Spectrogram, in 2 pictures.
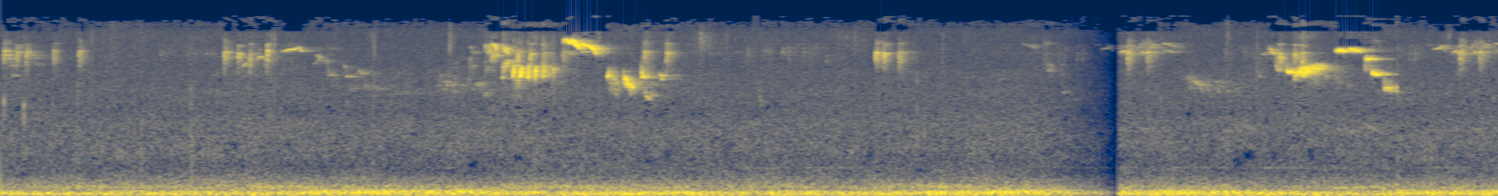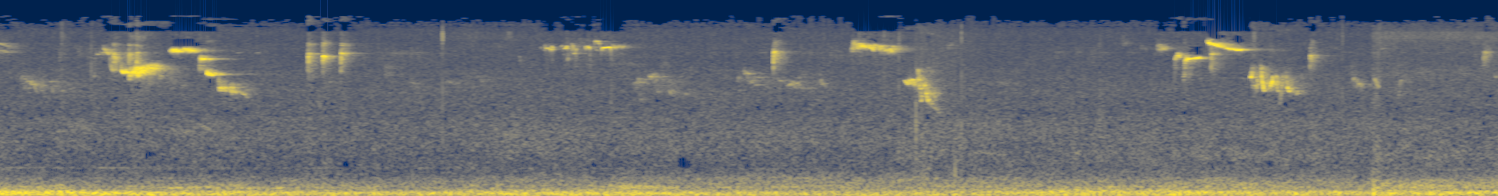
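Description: Birds chirping in short, high, falling calls every second or two over a steady low rumble. The sound cuts out briefly about eleven seconds in.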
